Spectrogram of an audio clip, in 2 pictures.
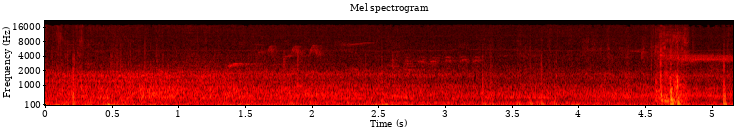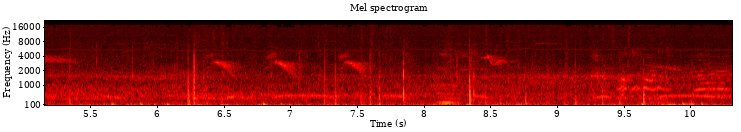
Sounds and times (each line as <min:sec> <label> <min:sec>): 0:07.3 Children playing football 0:10.3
